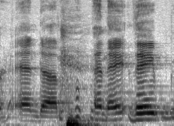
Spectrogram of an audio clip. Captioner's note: laughs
